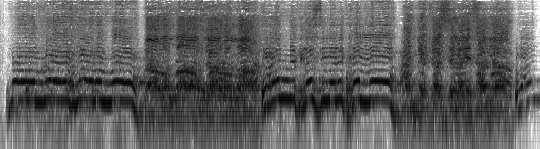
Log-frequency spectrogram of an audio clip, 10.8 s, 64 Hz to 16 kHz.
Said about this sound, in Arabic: صدح صوت هتاف المسيرات من عمان ومن عدة محافظات على غرار 16 جمعة سابقة انطلقت المسيرة الأكبر من الجامع الحسيني في وسط العاصمة عمان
